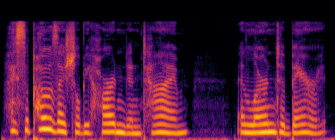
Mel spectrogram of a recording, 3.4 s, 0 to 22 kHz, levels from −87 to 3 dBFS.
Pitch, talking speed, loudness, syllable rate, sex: 230 Hz, 235 wpm, -16 LUFS, 6.4 syllables/s, female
